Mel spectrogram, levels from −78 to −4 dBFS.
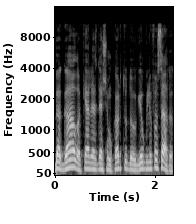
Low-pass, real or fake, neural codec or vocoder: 10.8 kHz; real; none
